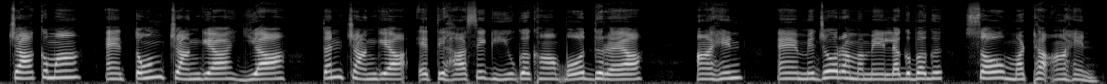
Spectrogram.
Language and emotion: Sindhi, neutral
